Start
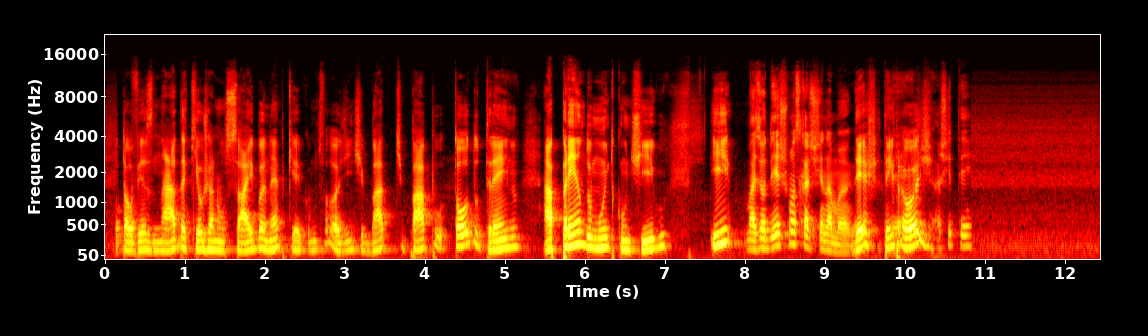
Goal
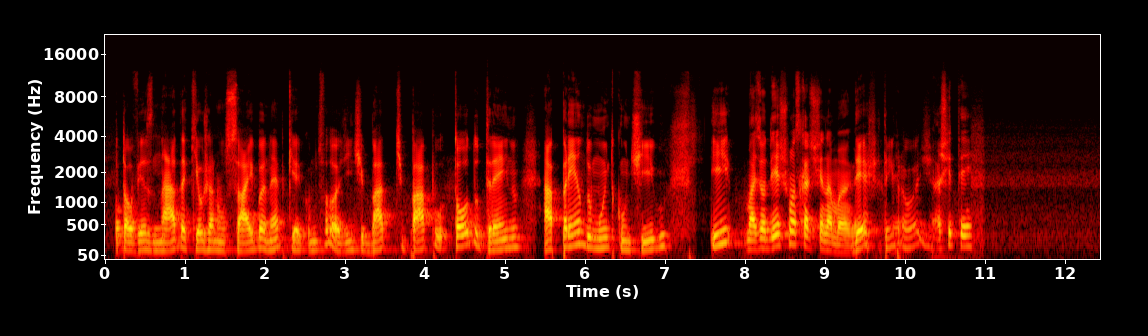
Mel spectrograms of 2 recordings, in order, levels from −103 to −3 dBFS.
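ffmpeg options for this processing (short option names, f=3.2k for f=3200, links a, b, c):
-filter_complex "[0:a]agate=range=-14dB:threshold=-51dB:ratio=16:detection=peak,acompressor=threshold=-32dB:ratio=4,acrossover=split=270 2400:gain=0.158 1 0.224[a][b][c];[a][b][c]amix=inputs=3:normalize=0,asettb=1/sr,asplit=3[d][e][f];[d]atrim=end=9.524[g];[e]atrim=start=9.52:end=10.34,asetpts=PTS-STARTPTS,afade=t=in:d=0.004:c=qsin,afade=t=out:st=0.816:d=0.004:c=qsin,acrossover=split=160[h][i];[i]acompressor=threshold=-50dB:ratio=4[j];[h][j]amix=inputs=2:normalize=0[k];[f]atrim=start=10.336[l];[g][k]acrossfade=d=0.004:c1=hsin:c2=qsin[m];[m][l]acrossfade=d=0.004:c1=qsin:c2=hsin"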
